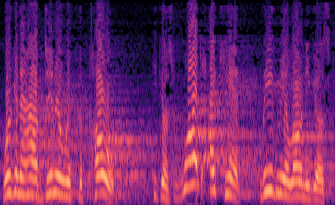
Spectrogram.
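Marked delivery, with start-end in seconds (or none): 0.0-1.9 higher-pitched, eager retold announcement; excited insistence. Priest repeats the big news. 2.2-3.8 high-pitched, incredulous protest; flustered refusal. Retold or imitated. Beggar panics at invitation.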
